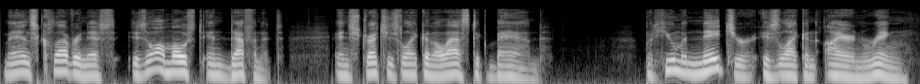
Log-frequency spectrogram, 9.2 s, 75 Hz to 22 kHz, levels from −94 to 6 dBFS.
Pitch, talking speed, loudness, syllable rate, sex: 140 Hz, 125 wpm, -18 LUFS, 4.4 syllables/s, male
